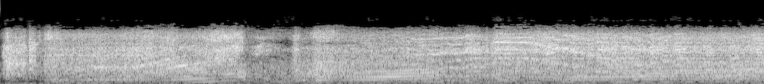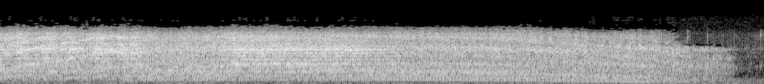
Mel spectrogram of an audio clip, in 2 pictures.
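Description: A car in a driveway revs up and accelerates through several gear-like pitch climbs, then settles into a steady, loud drone as the vehicle drives away, its tone sinking near the end.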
